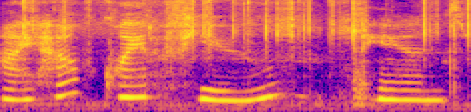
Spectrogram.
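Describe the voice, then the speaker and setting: Soft-spoken, a woman talks in a gentle tone at a high pitch. Her pitch varies in an ordinary way. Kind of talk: ASMR soft-spoken manga recommendation and reading. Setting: close-mic ear-to-ear ASMR recording. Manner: soft-spoken, gentle, friendly.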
